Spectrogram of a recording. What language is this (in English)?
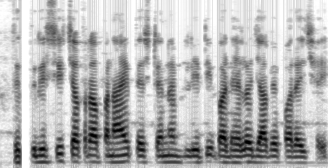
Maithili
